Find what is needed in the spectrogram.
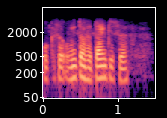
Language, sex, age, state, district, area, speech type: Telugu, male, 60+, Andhra Pradesh, Vizianagaram, rural, conversation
